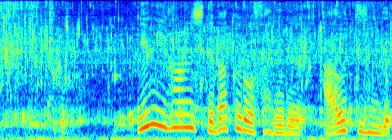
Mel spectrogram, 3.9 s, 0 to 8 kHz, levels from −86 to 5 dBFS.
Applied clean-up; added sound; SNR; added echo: none; Sink (filling or washing) / Water; 9 dB; none.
